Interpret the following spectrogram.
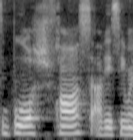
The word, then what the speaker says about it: Bourges: French is my first language, hence why I'm asked to pronounce these things. So, I mean, Emily, you had all of these correct. It's Bourges, France.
